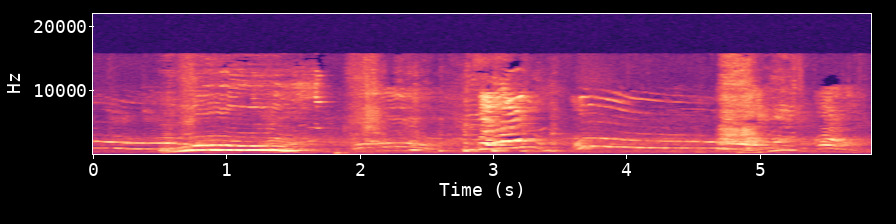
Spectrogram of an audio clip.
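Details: A dog howls along with howling dogs in a video playing nearby, giving long, wavering, slowly falling tones.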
